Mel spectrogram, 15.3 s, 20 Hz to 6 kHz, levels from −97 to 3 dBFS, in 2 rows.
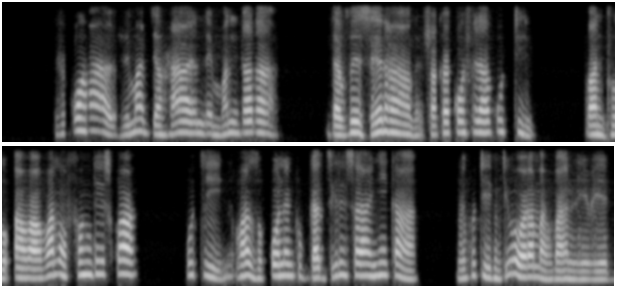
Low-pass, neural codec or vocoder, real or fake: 5.4 kHz; codec, 16 kHz, 0.8 kbps, ZipCodec; fake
